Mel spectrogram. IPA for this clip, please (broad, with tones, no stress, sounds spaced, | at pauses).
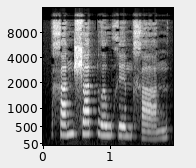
x a˧˥ n ʂ a˦˥ t̚ v ə˧ w x e˧ m x a˨˩˦ n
